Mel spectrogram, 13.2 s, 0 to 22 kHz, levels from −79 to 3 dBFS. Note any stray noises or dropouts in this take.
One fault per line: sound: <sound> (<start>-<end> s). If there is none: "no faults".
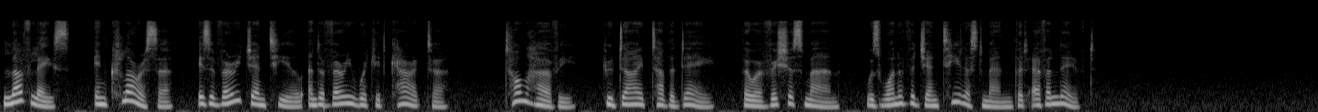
no faults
